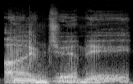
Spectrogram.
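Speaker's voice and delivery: slow, loud odd yell; weird yell. Acted. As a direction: bellow it slowly in a strange voice. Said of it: "And in an equally weird voice, I yell".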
